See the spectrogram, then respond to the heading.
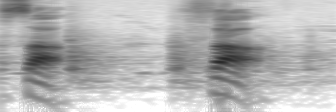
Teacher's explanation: سا جو ہے، سا کی آواز کو ہم کو ظاہر نہیں کرنا ہے، یہ زبان کی نوک جو ہوتا ہے وہ اوپر والے دانت کے جڑ میں لگے گا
